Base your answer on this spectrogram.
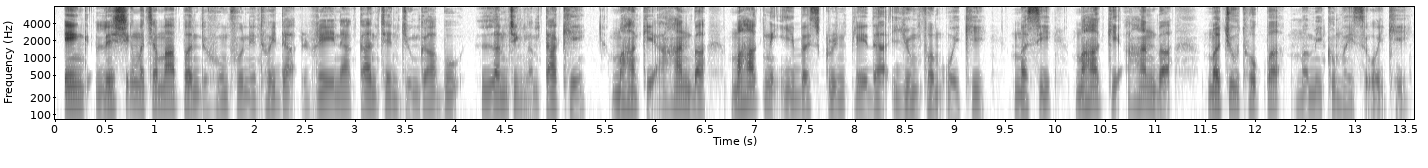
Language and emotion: Manipuri, neutral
